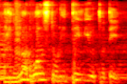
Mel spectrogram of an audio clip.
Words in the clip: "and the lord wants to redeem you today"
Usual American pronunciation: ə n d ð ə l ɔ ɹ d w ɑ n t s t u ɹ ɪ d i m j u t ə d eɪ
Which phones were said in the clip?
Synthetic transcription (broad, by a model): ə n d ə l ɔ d w ɑ n t s t u ɹ ɪ d i m j u t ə d eɪ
